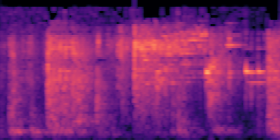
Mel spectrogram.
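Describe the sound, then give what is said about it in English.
Glass shatters amid a chaotic scuffle in a living room: bursts of crashing and clattering, with bright ringing shards and tinkling pieces scattering near the end. “Sounds of a scuffle, glass breaking,”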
